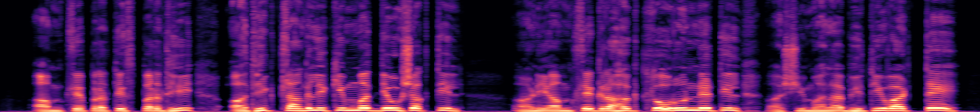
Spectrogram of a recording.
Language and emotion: Marathi, fearful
